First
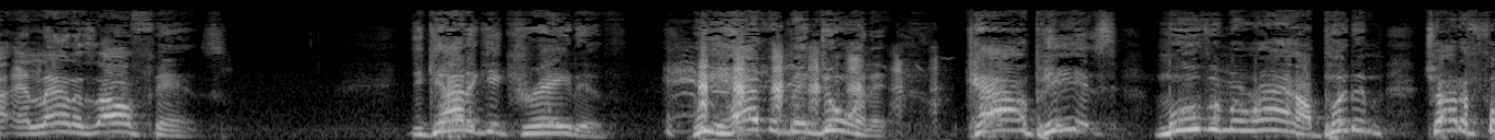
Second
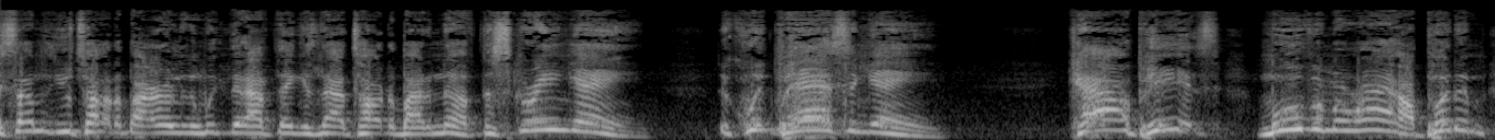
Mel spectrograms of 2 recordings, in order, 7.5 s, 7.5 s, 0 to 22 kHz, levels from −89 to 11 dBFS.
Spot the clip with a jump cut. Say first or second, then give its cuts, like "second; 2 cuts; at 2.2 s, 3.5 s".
first; 2 cuts; at 3.3 s, 4.7 s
